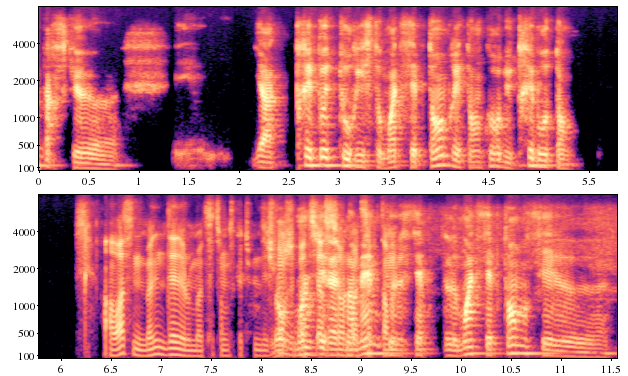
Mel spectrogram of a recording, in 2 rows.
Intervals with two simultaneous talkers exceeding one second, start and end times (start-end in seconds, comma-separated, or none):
8.1-9.4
